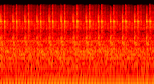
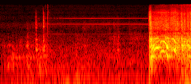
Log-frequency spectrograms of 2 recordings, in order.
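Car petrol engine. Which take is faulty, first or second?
first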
